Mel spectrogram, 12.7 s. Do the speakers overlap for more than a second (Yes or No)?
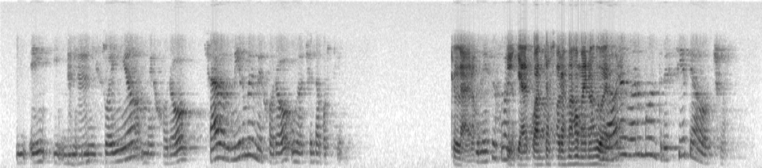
No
